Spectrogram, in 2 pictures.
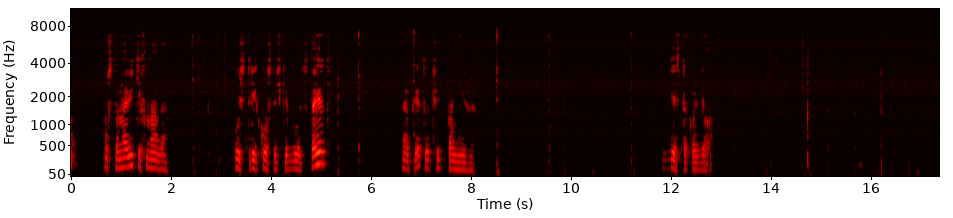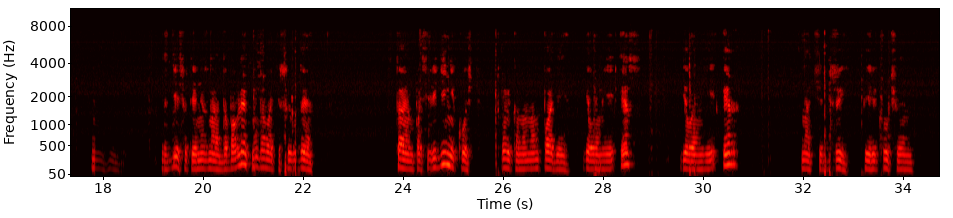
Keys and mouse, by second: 3.0-6.0 middle drag, 7.0-8.8 drag, 9.6-11.4 middle drag, 14.6 KP_1, 21.6 shift+d, 25.8 KP_3, 27.8 s, 29.1 click, 31.3 click.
